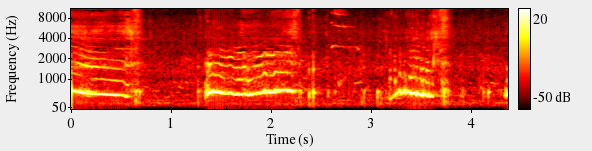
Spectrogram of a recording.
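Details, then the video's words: Piper, a Golden Retriever wanting a ball in the pool, gives three drawn-out whines, each slightly wavering then sliding down, separated by brief pauses with quiet background. "Golden Retriever wants ball in pool"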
